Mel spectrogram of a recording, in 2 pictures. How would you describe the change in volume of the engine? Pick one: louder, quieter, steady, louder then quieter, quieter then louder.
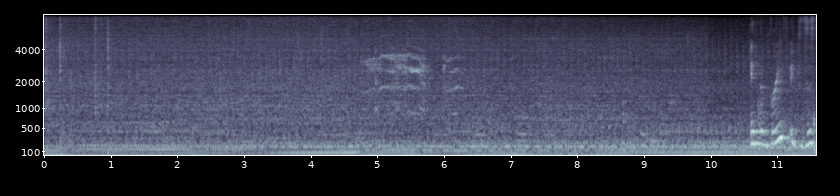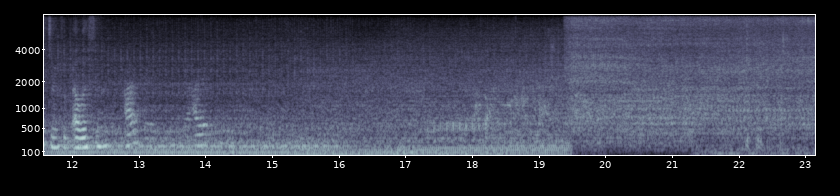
steady.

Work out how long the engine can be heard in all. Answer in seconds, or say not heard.
23 s.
